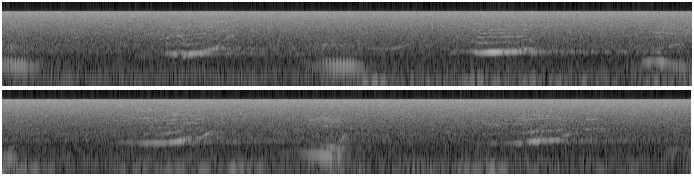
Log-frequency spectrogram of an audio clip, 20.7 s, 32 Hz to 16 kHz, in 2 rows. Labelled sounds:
7.3	7.6	humpback whale, 2.0 to 2.1 kHz
12.4	12.7	humpback whale, 1.9 to 2.0 kHz
13.1	13.3	humpback whale, 1.3 to 1.5 kHz
18.0	18.8	humpback whale, 0.80 to 2.1 kHz
19.1	19.4	humpback whale, 0.83 to 0.96 kHz

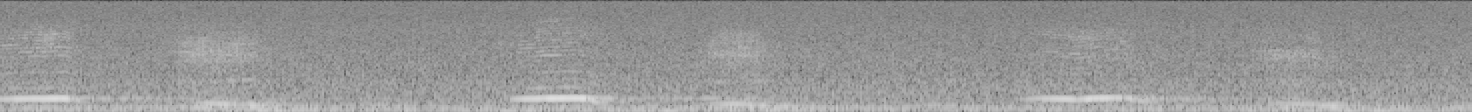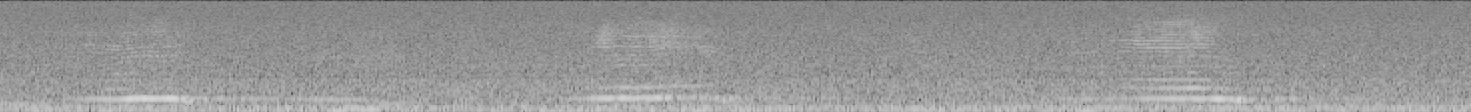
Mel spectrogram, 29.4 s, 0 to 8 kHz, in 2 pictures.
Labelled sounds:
0.2	0.4	humpback whale, 3.2 to 3.3 kHz
5.3	5.8	humpback whale, 1.7 to 5.1 kHz
10.7	11.0	humpback whale, 2.8 to 3.1 kHz
12.7	13.2	humpback whale, 1.6 to 2.2 kHz
15.9	16.3	humpback whale, 1.7 to 1.9 kHz
20.7	21.9	humpback whale, 2.0 to 3.2 kHz
25.8	27.2	humpback whale, 2.2 to 4.6 kHz

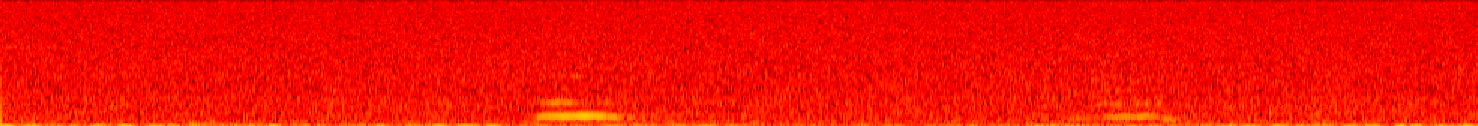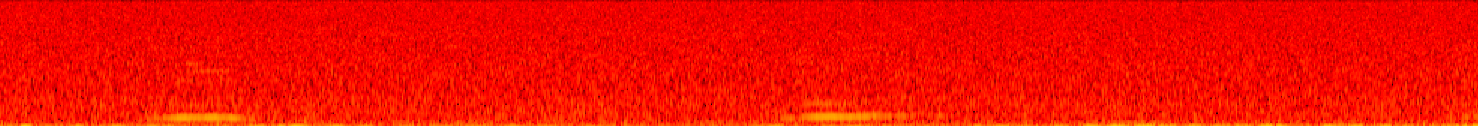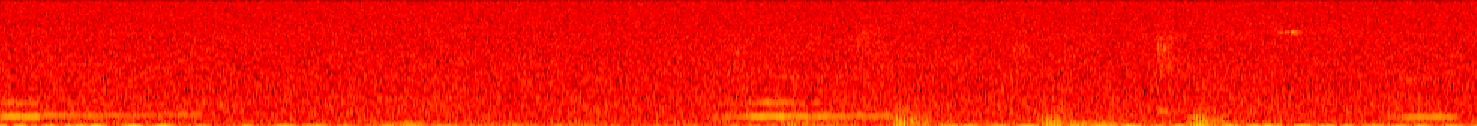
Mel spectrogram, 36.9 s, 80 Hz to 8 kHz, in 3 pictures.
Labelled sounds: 13.9	14.2	humpback whale, 1.4 to 1.5 kHz
35.3	35.5	humpback whale, 3.4 to 3.8 kHz

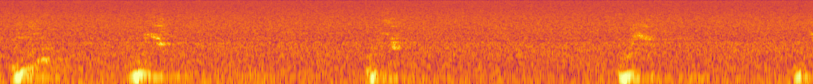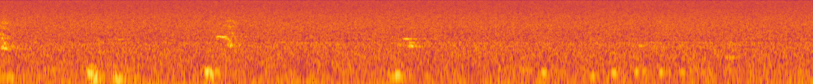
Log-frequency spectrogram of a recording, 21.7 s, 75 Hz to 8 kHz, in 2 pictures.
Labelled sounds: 1.9	2.2	humpback whale, 0.86 to 1.3 kHz
8.4	8.8	humpback whale, 0.83 to 1.3 kHz
13.7	14.0	humpback whale, 0.80 to 1.1 kHz

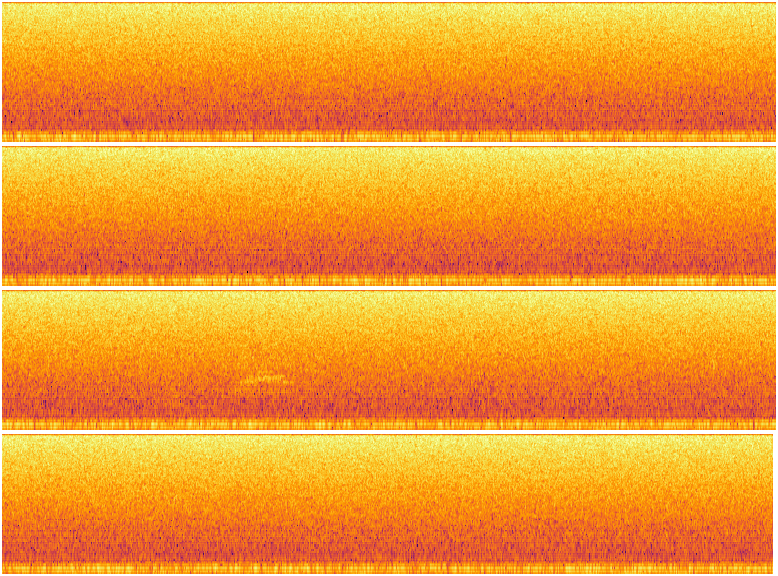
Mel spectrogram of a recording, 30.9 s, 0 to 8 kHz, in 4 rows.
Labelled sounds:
17.9	18.3	humpback whale, 0.86 to 1.2 kHz

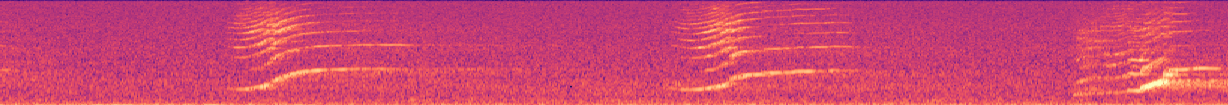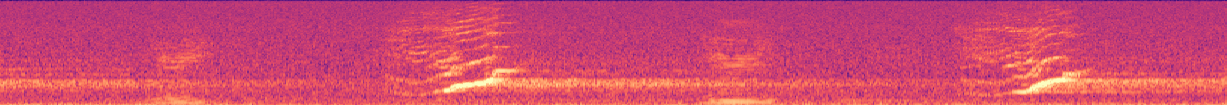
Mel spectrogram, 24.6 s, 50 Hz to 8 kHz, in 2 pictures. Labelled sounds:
2.2	4.1	humpback whale, 0.80 to 7.3 kHz
6.7	8.5	humpback whale, 0.80 to 8.0 kHz
10.8	12.5	humpback whale, 0.80 to 7.6 kHz
13.9	14.4	humpback whale, 1.3 to 1.8 kHz
16.2	17.5	humpback whale, 0.80 to 6.4 kHz
19.4	19.8	humpback whale, 1.1 to 2.7 kHz
21.9	23.2	humpback whale, 0.80 to 5.5 kHz

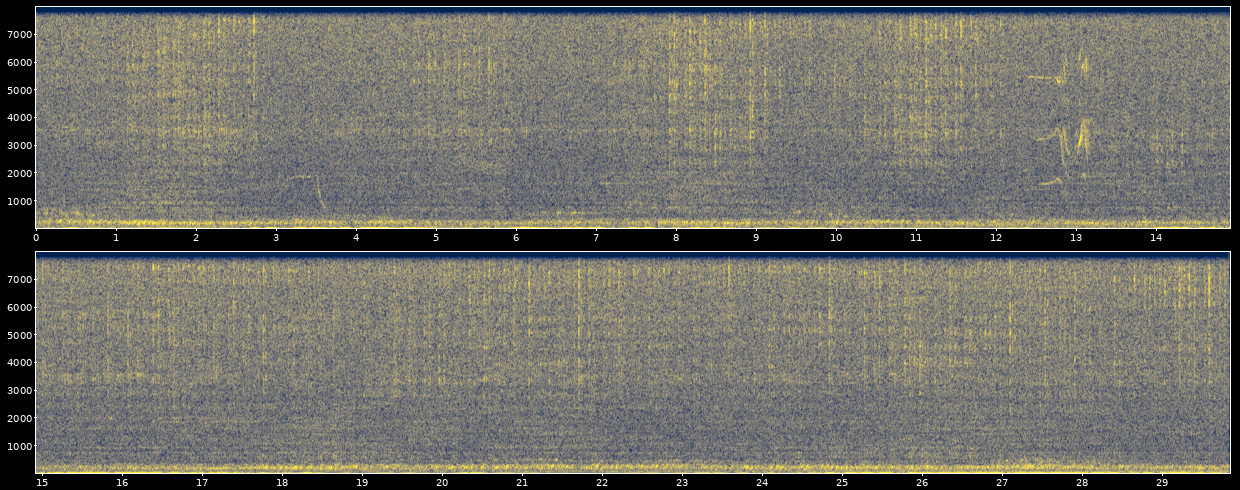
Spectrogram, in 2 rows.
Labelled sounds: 3.1	3.5	killer whale, northern resident, G clan, GG subclan, call N28, 1.7 to 2.0 kHz
12.6	13.0	killer whale, northern resident, G clan, GG subclan, call N29, 1.5 to 3.6 kHz

